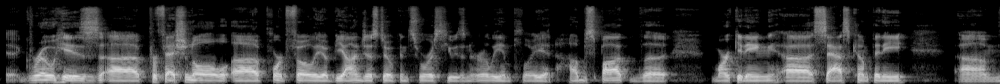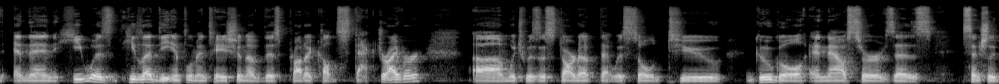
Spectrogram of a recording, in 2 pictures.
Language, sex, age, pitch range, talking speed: English, male, 40-59, 80-95 Hz, 155 wpm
